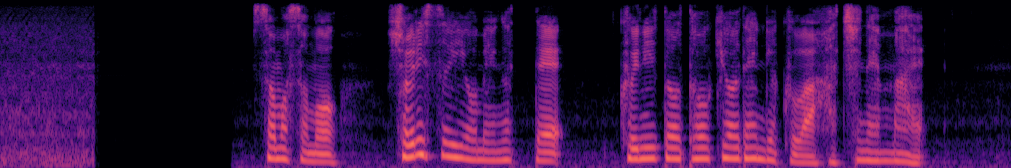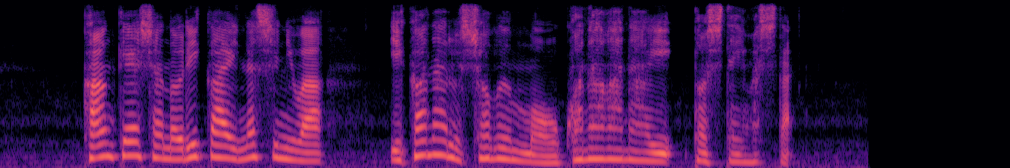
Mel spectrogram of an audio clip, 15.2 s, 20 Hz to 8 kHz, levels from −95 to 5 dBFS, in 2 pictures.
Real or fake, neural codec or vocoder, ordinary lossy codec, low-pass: fake; codec, 16 kHz, 16 kbps, FunCodec, trained on Chinese and English, 50 frames a second; none; 7.2 kHz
